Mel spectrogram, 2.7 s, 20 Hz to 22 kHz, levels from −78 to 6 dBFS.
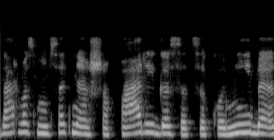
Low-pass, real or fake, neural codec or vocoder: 7.2 kHz; real; none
